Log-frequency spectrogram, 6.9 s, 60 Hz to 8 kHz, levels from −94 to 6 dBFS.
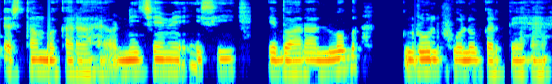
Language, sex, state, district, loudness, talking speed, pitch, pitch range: Hindi, male, Bihar, Darbhanga, -27 LUFS, 120 wpm, 125 Hz, 125-130 Hz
